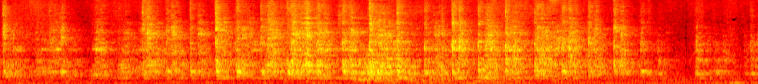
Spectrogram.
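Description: Metal parts of a screen printing press clinking and rattling as a pallet is fitted onto its steel arm bracket: a dense run of small knocks and clatters, busiest in the middle.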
